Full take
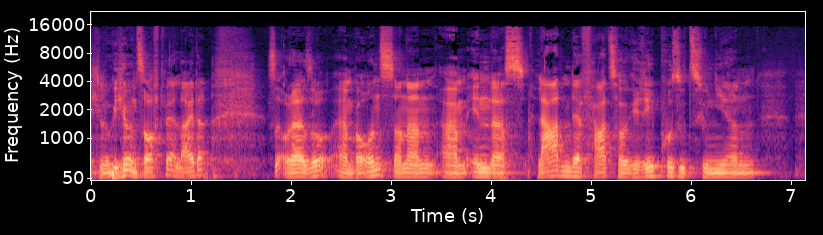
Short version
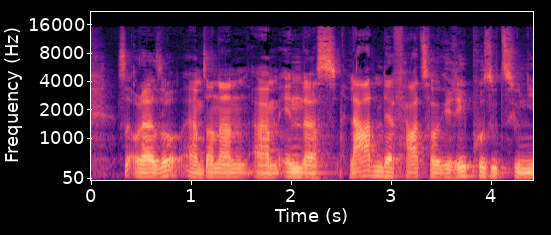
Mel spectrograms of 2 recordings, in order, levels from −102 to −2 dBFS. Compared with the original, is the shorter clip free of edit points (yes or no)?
no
